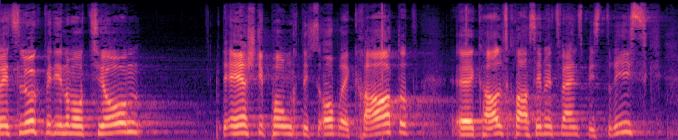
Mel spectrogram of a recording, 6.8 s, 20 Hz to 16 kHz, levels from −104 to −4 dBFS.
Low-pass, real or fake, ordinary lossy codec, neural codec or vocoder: 14.4 kHz; real; none; none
